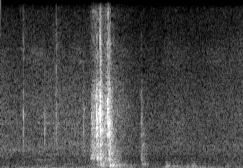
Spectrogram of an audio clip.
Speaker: and that seems to work so with that working guys we're just gonna go ahead and just lock this back over here since now everything is working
